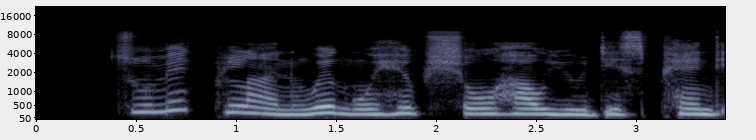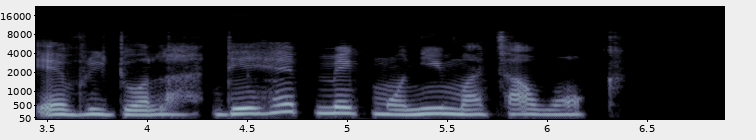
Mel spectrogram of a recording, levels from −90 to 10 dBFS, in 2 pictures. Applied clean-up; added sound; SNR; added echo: none; none; none; none.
